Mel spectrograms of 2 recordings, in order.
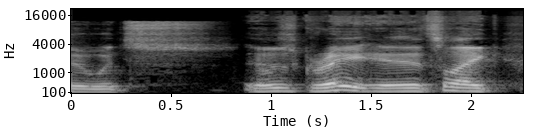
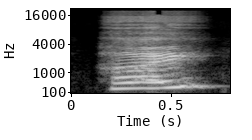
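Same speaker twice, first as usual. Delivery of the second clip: high, loud, eager hi; overexcited imitation greeting; mock starstruck hello; 11 semitones higher, 11 dB louder than usual. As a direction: squeak out a fan's hello. Acts starstruck reply to host.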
